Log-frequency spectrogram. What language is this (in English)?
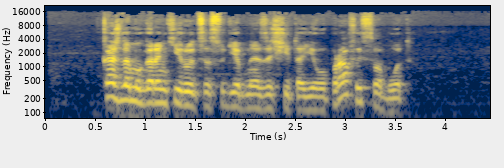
Russian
